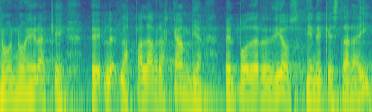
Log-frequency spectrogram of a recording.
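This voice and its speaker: A man's voice at a moderate pace over noticeable background noise. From Spain. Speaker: pastor. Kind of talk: Bible study teaching. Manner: halting.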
